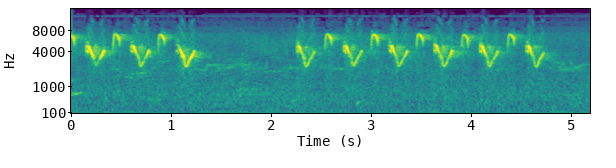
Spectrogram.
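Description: Great Tit singing high, ringing two-note phrases, a quick bright pair repeated about twice a second in two bursts, over a faint steady hiss.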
